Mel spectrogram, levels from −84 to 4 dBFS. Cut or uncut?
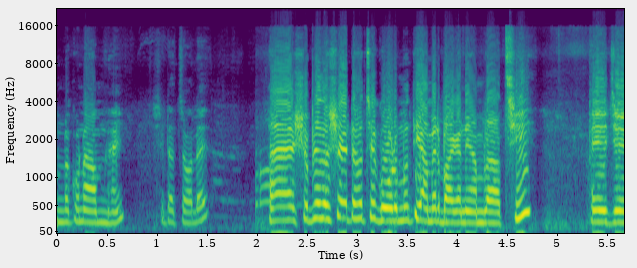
cut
